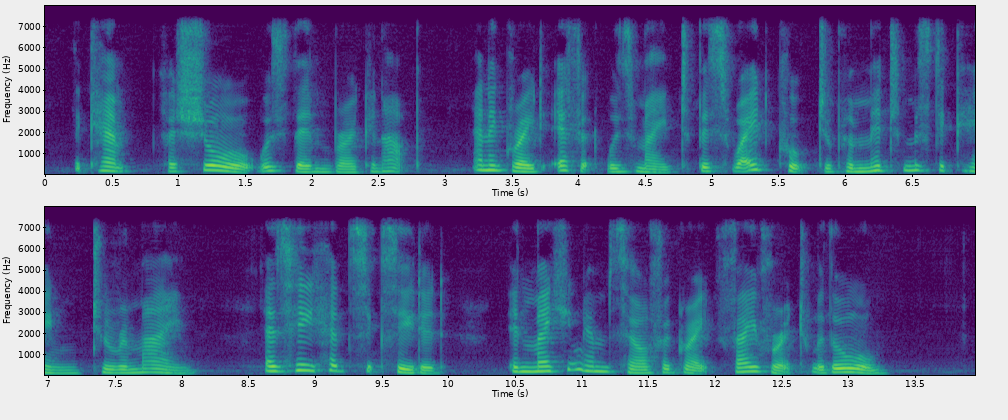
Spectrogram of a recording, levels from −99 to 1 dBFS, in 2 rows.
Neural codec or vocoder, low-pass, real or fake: autoencoder, 22.05 kHz, a latent of 192 numbers a frame, VITS, trained on one speaker; 7.2 kHz; fake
